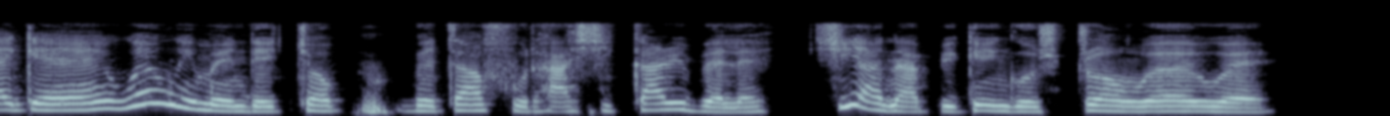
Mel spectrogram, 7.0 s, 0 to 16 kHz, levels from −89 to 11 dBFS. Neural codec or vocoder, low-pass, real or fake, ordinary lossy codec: codec, 16 kHz, 16 kbps, FreqCodec, larger model; 7.2 kHz; fake; none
